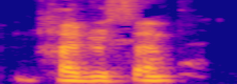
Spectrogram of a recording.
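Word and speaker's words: Hydrasynth: Hydra synth? – Yep, Hydra synth.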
